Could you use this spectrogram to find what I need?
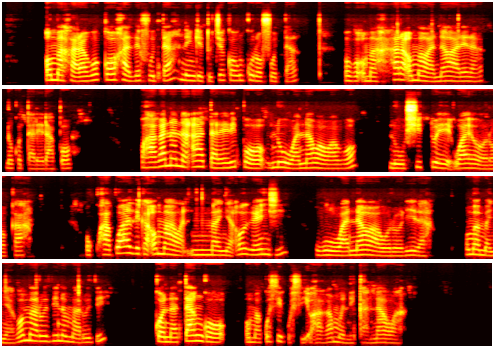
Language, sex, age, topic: Oshiwambo, female, 18-24, agriculture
